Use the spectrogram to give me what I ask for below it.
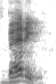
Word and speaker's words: Bette: is it bette davis it's spelled like bet but it's betty they say betty oh they say betty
